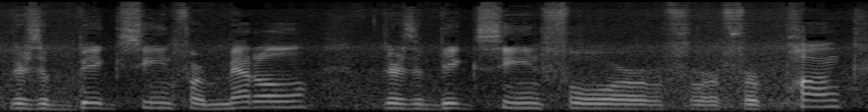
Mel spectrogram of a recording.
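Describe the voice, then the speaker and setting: A man's voice: on the high side, measured pace. A man from the Philippines, interviewed outdoors on a city street, talking casually with lots of fillers. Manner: relaxed, many fillers like "you know". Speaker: interviewee, musician. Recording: street noise behind.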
